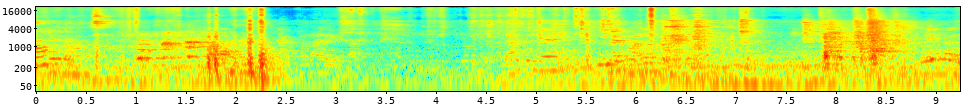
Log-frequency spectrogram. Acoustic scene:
restaurant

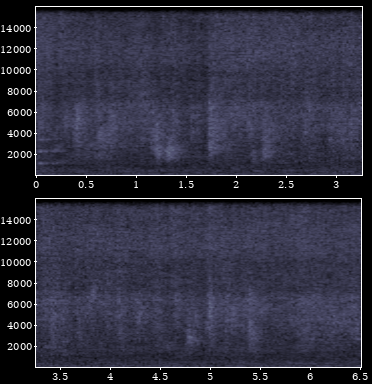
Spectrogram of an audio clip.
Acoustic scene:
restroom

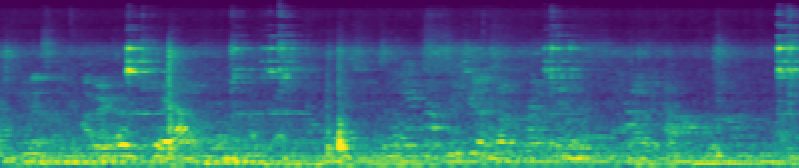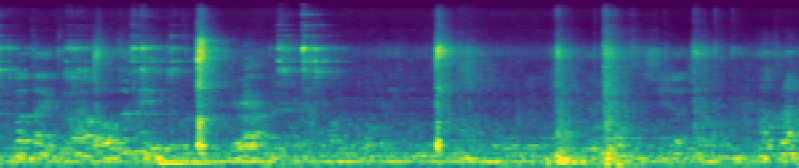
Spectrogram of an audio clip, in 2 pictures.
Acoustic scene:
cafe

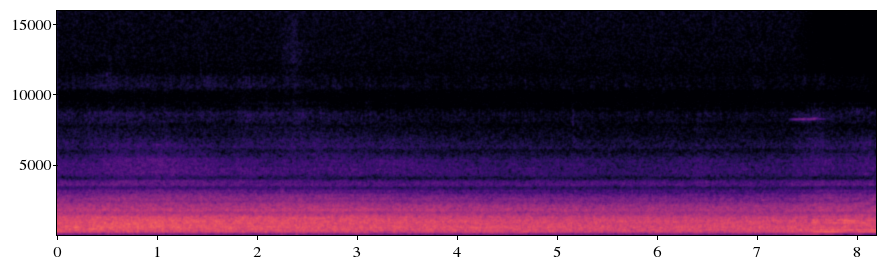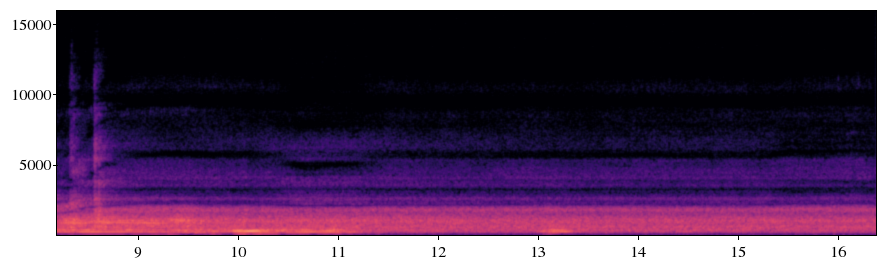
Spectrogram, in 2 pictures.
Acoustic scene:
street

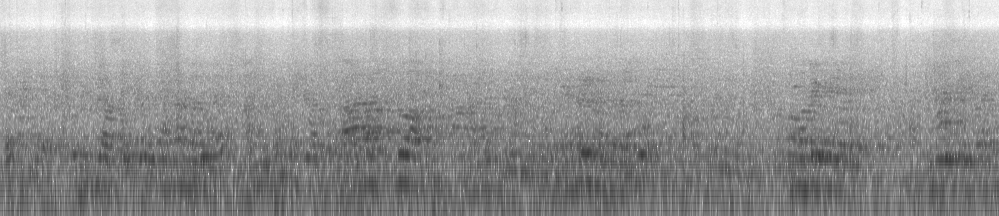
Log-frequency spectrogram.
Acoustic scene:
crowded indoor space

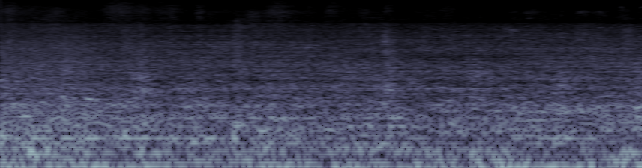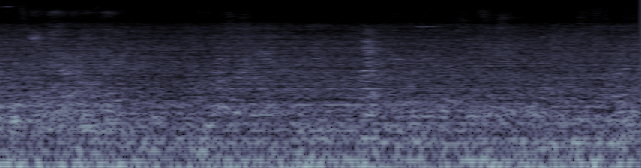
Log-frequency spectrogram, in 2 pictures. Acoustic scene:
subway train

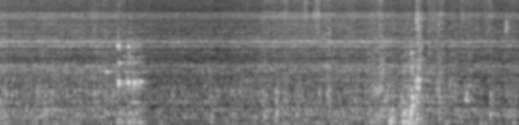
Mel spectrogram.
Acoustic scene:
kitchen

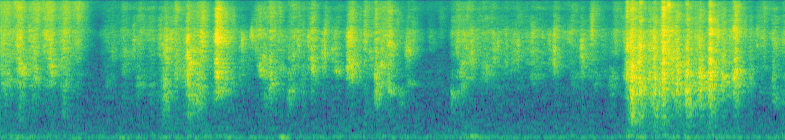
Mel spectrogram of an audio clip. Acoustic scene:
restroom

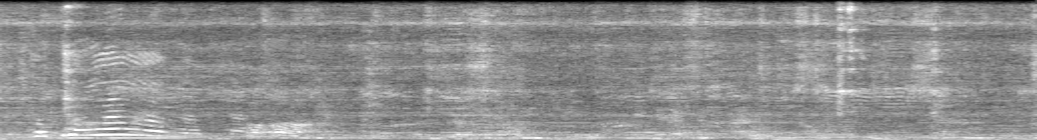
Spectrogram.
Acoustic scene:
restaurant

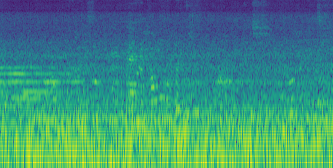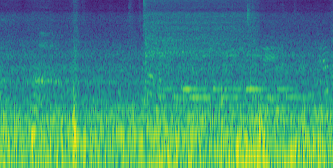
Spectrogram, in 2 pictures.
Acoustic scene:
subway train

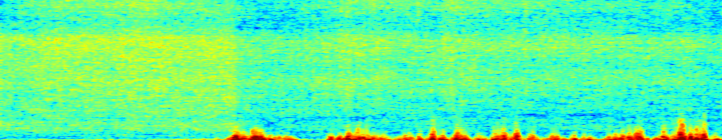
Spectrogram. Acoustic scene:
residential area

